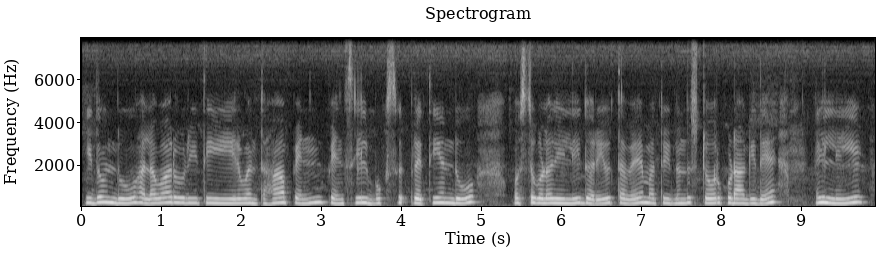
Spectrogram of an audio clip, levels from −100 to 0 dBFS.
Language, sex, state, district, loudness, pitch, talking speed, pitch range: Kannada, female, Karnataka, Gulbarga, -23 LUFS, 220 Hz, 105 wpm, 210-230 Hz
